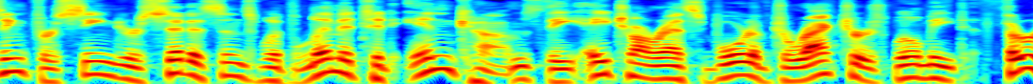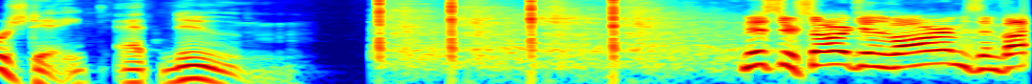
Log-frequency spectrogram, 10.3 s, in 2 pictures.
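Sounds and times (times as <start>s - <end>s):
speech: 0.0s - 6.7s, 8.9s - 10.3s
gavel striking to open the 2020 legislative session in Nashville: 7.1s - 8.6s.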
